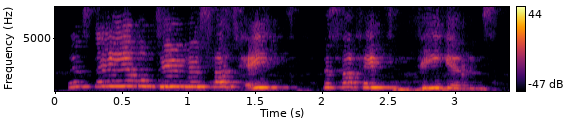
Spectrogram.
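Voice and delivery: high mock-offended student voice; protesting student. Teacher mocking a student objecting to her, high mock outrage. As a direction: squeak it out like an offended pupil.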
